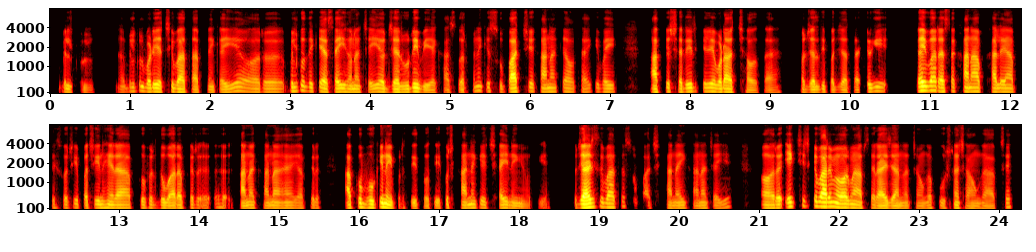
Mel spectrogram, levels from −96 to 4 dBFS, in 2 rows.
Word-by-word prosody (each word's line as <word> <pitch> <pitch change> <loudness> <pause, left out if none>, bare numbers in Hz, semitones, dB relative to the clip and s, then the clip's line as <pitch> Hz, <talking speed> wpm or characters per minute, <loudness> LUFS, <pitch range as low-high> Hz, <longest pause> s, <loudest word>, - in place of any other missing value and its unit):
बिल्कुल। 90 -5 -8 0.4
बिल्कुल 135 +2 -6
बड़ी 120 0 +3
अच्छी 115 +3 -1
बात 105 -4 +1
आपने 95 0 -5
कही 100 +4 -3
है 140 +2 -2
और 115 -4 -4 0.4
बिल्कुल 140 +3 -3
देखिए 130 -2 0
ऐसा - - -3
ही 120 - +3
होना 105 -1 -1
चाहिए 110 +4 -3
और 115 - +2
ज़रूरी 105 +5 +3
भी 90 -6 -3
है 85 - -4
ख़ास - - -14
तौर - - -6
पे 145 - -14
ना 150 - -3
कि 135 -2 -10
सुपाच्य 120 +2 +2
खाना 125 0 -3
क्या 125 -1 -7
होता 110 -1 -10
है 115 - -11
कि 125 0 -14
भई 115 -1 -5 0.5
आपके 105 +5 +1
शरीर 125 0 -1
के 130 - -4
लिए 130 - +2
बड़ा 115 -2 +4
अच्छा 100 -4 -2
होता 85 0 -7
है 90 +2 -17 0.3
और 95 - -7
जल्दी 95 +2 -1
पच 85 - -7
जाता 90 -1 -6
है। - - -6
क्योंकि 135 +3 -2 0.4
कई 150 +1 +11
बार 155 -2 +4
ऐसा 125 +1 +1
खाना 130 0 +2
आप 130 - +1
खा 120 - +3
लें, 120 - 0
आप 115 -2 -2
ये 120 - -12
सोचिए 110 +4 -9
पची 120 - -3
नहीं 115 -1 0
रहा 110 0 +3
है, 110 - +2
आपको 105 0 -7
फिर 115 0 -8
दोबारा 100 0 0
फिर 110 +2 -11
अ, 120 +5 -12
खाना, 100 +3 -3
खाना 100 0 -4
है 100 +1 -5
या 95 - -8
फिर - - -13 0.3
आपको 110 +6 +1
भूख 120 -2 +1
ही - - +8
नहीं 120 -6 +7
प्रतीत - - -10
होती - - -8
है, - - -7
कुछ - - -7
खाने 110 +3 -3
की 120 - -7
इच्छा 105 +1 -6
ही 110 - +1
नहीं 90 -3 -4
होती 80 - -18
है। - - -18
तो 120 - -22
जाहिर 125 +1 +13
सी 140 +1 -7
बात 130 -2 +1
है 160 - -13
सुपाच्य 100 -9 -18
खाना 100 -1 -5
ही 100 - -4
खाना 100 +1 -8
चाहिए 100 +7 -11 0.4
और 105 +1 +2
एक 145 +6 +3
चीज़ 175 -3 -11
के 165 - +1
बारे 155 -1 +10
में 150 - +5
और 125 -1 +8
मैं 120 -1 +2
आपसे 100 +1 -3
राय 95 0 +4
जानना 95 0 -2
चाहूँगा, 90 +3 -10
पूछना 95 +3 -5
चाहूँगा 90 -2 -8
आपसे 140 +10 -11
110 Hz, 270 wpm, -27 LUFS, 100-125 Hz, 0.5 s, जाहिर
